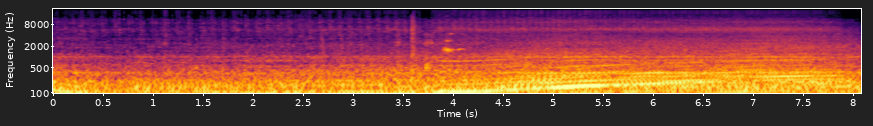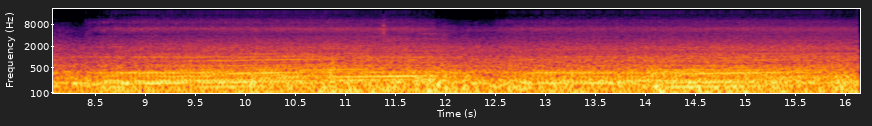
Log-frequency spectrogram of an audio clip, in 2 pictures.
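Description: A 1969 Chevrolet Chevelle 396 Yenko tribute with a 4-speed idles and runs with a steady, loud low rumble throughout, its pitch shifting slightly as the engine revs, close by with no talk.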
